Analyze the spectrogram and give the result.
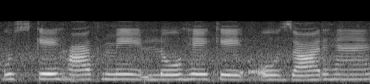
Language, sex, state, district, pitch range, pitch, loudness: Hindi, female, Haryana, Jhajjar, 225-240 Hz, 230 Hz, -15 LUFS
